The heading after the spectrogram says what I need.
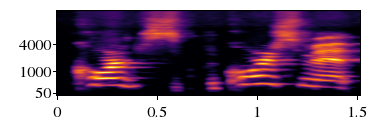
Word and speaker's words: corpsman: Said, I have to argue a corpsman. How do you say it? Not corpse. I'm Corpsman. So, okay, Corpsman. Ignore the P and the S.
